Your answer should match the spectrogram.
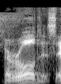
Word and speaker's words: Aroldis: You know, it's like Chapman who's throwing 100, or Alondis Chapman. And then I always say his first name wrong. How do you say it? – Aroldis.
